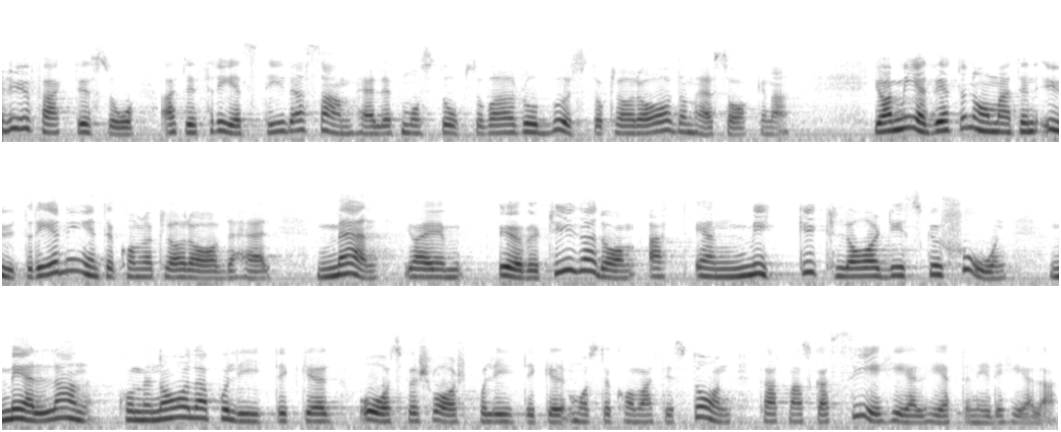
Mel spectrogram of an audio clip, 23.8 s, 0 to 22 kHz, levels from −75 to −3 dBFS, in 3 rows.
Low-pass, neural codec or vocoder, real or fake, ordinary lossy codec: none; none; real; none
